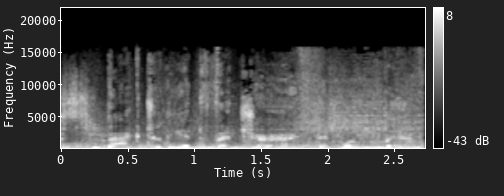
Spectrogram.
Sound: voiceover

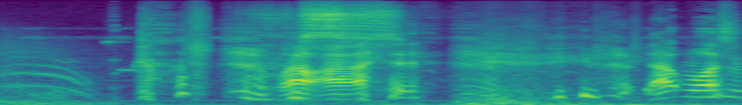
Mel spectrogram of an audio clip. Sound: laughter

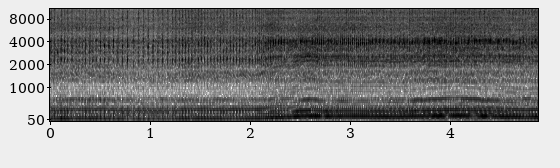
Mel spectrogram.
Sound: chainsaw buzzing

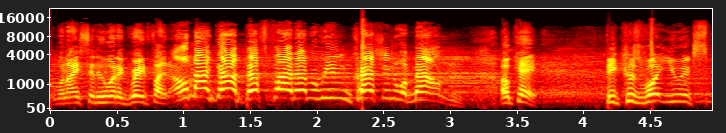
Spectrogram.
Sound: none

